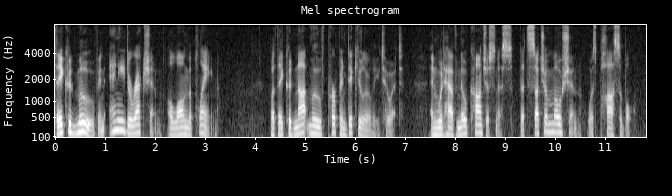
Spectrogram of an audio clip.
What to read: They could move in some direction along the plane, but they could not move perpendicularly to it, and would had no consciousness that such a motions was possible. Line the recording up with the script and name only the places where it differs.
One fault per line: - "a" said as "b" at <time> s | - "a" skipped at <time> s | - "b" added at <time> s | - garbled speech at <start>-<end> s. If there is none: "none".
- "some" said as "any" at 1.1 s
- "had" said as "have" at 7.8 s
- "motions" said as "motion" at 9.9 s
